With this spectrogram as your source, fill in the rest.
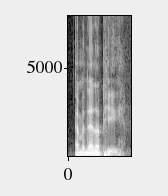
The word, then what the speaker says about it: Amenemope: It's the instruction of Amenemope. I always want to say like LMNOP, like the letters, but it's very close to that, but not quite. The instruction of Amenemope, which is an Egyptian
